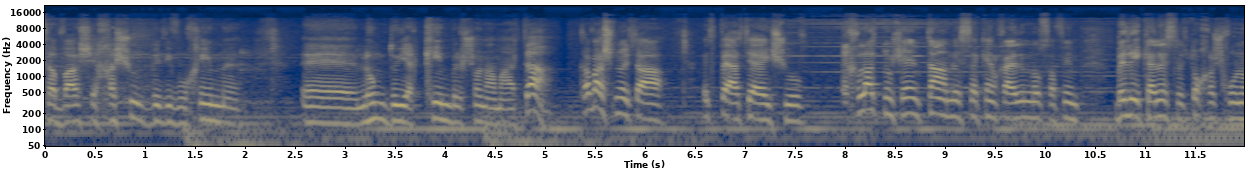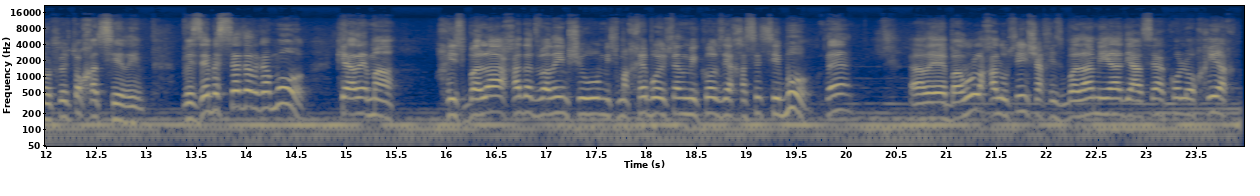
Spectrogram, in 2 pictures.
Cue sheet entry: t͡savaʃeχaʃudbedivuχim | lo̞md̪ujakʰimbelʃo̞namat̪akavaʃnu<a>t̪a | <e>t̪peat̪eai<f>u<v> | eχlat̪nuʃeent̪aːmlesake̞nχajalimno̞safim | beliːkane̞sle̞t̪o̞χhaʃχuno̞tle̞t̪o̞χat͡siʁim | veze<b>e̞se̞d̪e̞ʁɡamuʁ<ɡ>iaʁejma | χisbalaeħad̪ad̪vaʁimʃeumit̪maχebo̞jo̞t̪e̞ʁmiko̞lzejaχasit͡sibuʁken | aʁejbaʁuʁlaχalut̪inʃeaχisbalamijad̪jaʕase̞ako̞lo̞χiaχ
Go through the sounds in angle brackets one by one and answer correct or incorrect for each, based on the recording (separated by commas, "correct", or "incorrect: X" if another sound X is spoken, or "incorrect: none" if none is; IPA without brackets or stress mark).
incorrect: e, correct, incorrect: ʃ, correct, correct, incorrect: k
